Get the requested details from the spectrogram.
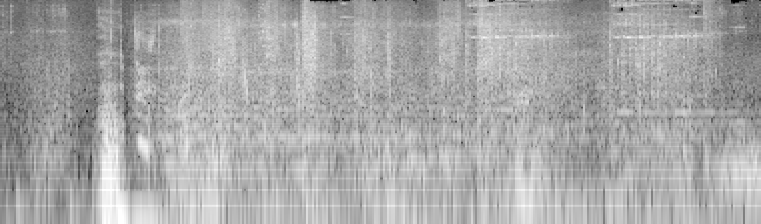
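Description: Spell effects and weapon strikes clash in a fight.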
